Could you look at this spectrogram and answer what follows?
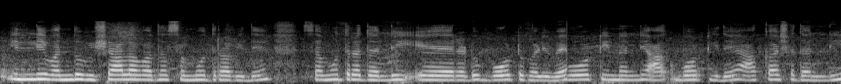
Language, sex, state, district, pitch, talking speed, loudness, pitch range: Kannada, female, Karnataka, Dakshina Kannada, 215 Hz, 95 wpm, -15 LUFS, 205-220 Hz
